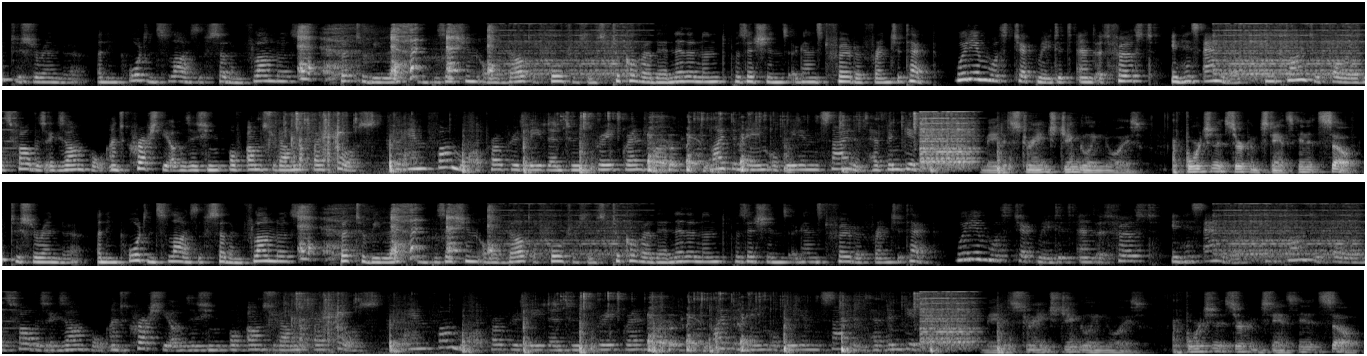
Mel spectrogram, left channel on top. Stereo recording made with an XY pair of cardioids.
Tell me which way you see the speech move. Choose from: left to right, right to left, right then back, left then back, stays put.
right to left.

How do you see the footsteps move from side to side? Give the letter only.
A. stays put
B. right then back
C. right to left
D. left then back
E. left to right
B.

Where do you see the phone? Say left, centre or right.
left.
